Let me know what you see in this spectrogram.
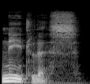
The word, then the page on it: needless: British English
